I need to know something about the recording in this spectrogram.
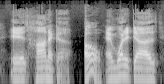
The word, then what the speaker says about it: Hanukkah: word is mispronouncing is Hanukkah oh and what it does it puts the accent on the first syllable so it become so every time time I type the word it says hanaka that's funny that's good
